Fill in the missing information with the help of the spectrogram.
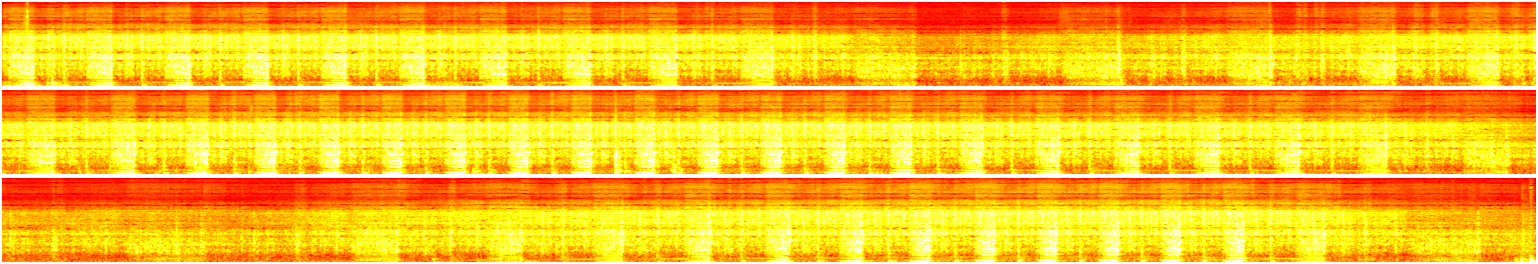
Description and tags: End scratch speed variations
Gramophone End scratch playback manipulation.
antique, antique-audio, End-scratch, mechanical-instrument, Playback-rate, shellac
